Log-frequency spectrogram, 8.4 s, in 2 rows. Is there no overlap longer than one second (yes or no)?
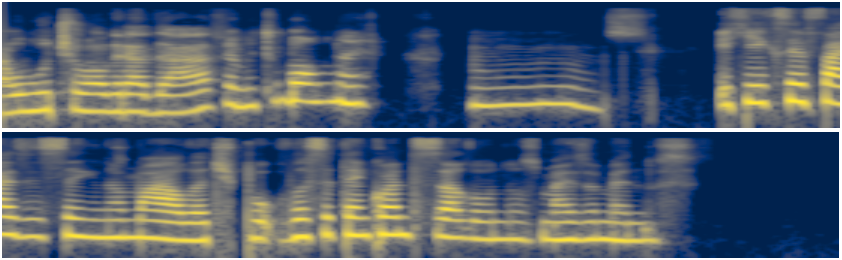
yes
